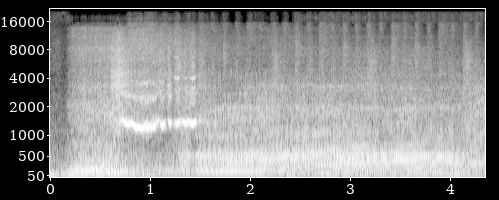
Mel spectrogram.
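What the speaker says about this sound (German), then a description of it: "Mit einem unglaublichen 8-Zylinder-Bass und schreienden Pirelli-Schluppen ist der Mercedes nun in seinem Element" Tires of a Mercedes C63 AMG with Pirelli tires squealing loudly on a race track as the car corners hard, while a deep V8 engine rumble rises in pitch under the screech.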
